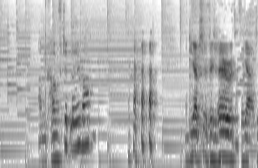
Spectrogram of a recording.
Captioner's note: laughs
